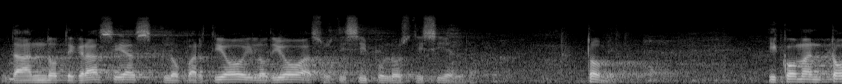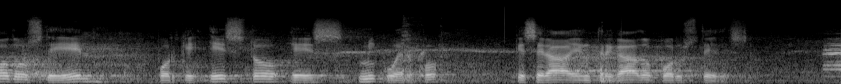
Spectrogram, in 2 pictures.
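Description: A middle-aged man chants and speaks into a microphone in a large echoing hall.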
